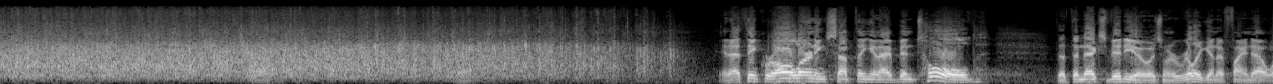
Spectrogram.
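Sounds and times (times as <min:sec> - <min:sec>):
audience applause: 0:00.0 - 0:07.0
speech: 0:07.2 - 0:09.9, 0:10.6 - 0:12.7.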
